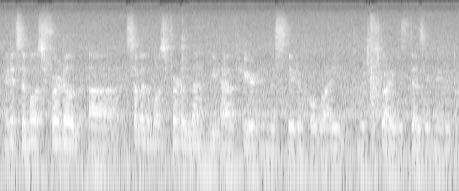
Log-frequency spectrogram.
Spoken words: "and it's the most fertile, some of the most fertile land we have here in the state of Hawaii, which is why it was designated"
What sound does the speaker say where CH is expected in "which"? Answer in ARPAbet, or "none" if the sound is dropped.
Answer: CH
